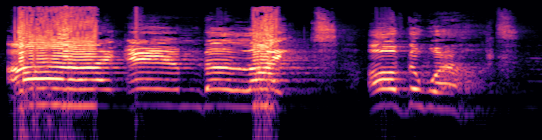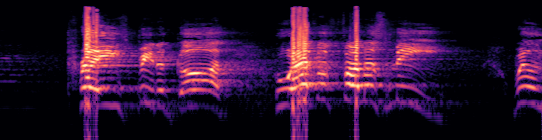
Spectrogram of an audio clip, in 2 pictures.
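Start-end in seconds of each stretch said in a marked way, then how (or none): 0.1-3.9 "I am the light of the world" stretched out very slowly; solemn slow declaration of "I am the light of the world"; slow proclaiming. Acted. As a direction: intone "I am the light of the world" word by word.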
